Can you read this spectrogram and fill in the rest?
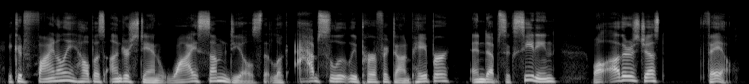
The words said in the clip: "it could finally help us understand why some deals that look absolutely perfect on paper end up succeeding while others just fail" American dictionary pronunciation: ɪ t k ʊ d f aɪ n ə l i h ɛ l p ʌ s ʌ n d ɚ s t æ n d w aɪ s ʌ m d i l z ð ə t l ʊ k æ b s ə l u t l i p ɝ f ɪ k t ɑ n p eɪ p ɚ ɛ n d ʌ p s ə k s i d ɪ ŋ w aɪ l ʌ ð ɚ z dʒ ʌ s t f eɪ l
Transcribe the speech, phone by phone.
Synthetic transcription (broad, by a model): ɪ t k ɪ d f aɪ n l i h ɛ l p ʌ s ʌ n d ɚ s t æ n d w aɪ s ʌ m d i l z ð ə t l ʊ k æ b s ə l u t l i p ɝ f ɪ k t n p eɪ p ɚ ɛ n d ʌ p s ə k s i d ɪ ŋ w aɪ l ʌ ð ɚ z dʒ ʌ s t f eɪ l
